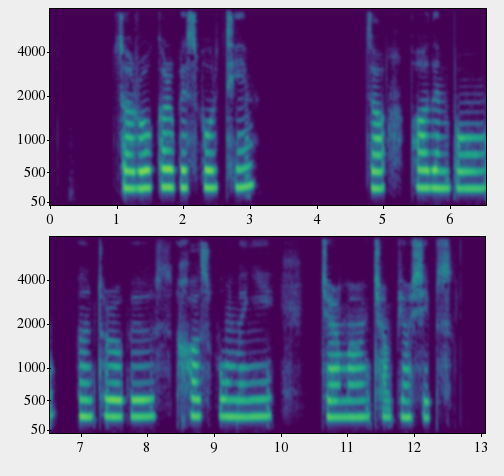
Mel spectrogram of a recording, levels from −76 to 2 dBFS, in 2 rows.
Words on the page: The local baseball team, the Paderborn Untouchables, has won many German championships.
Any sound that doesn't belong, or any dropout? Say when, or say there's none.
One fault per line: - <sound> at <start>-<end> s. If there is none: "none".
none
